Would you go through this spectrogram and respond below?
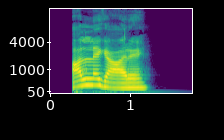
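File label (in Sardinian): "Allegare", Sardinian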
